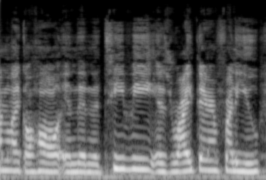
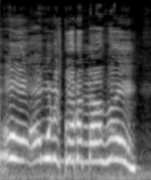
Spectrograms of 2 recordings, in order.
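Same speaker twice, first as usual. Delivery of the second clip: put-on much higher childlike voice; special-needs kid asking staff for his room, high and childlike; imitating the kid; 11 semitones higher than usual. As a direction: play a little kid asking to leave.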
